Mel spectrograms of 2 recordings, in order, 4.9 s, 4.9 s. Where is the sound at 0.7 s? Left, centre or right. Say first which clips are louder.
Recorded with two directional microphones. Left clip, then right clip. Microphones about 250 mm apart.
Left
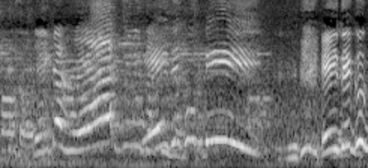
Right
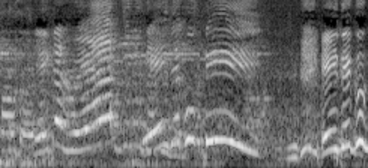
Left 4 dB; centre.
